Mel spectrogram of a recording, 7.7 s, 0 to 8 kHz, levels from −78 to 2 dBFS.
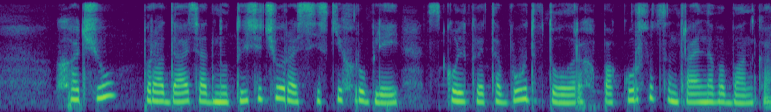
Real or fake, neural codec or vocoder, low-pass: real; none; 7.2 kHz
